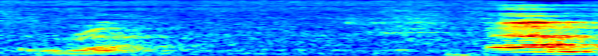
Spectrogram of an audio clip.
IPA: ɹ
